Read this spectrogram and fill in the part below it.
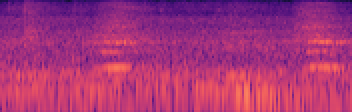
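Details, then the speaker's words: Brief, soft voiced expiratory grunts at the end of each breath out over background hiss, presented as newborn respiratory distress with fast breathing: expiratory grunting. "Taquipnea, que es respiración acelerada. Dificultad respiratoria, quejido respiratorio."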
